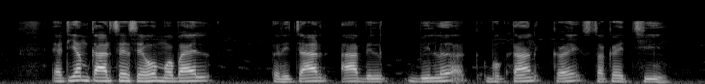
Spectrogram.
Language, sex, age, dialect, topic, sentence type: Maithili, male, 18-24, Bajjika, banking, statement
